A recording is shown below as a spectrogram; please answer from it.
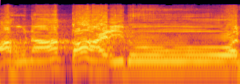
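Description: A man's voice intoning Quranic Arabic in a chanted, melodic recitation style, with short gliding phrases followed by one long held note.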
